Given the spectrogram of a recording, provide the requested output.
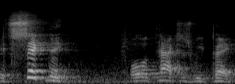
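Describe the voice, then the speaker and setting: A man speaks in a raised, projected voice at a moderate pace, with very wide pitch swings. Audible room echo and noticeable background noise surround him. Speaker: resident speaking at public comment. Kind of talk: public comment at town board meeting. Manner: animated, emphatic.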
